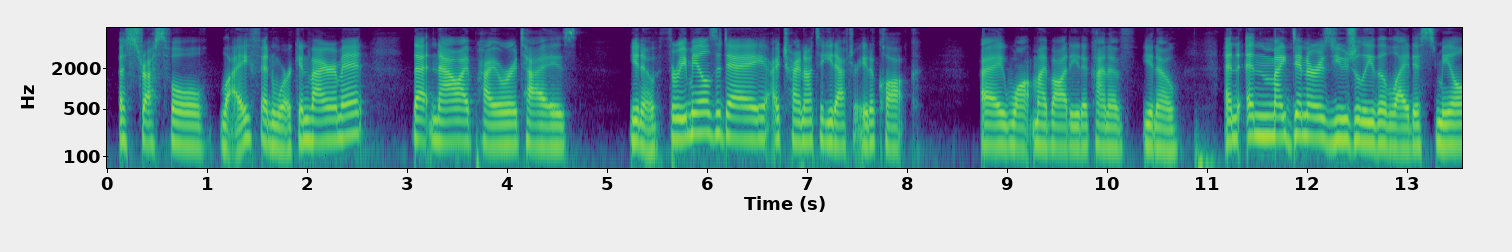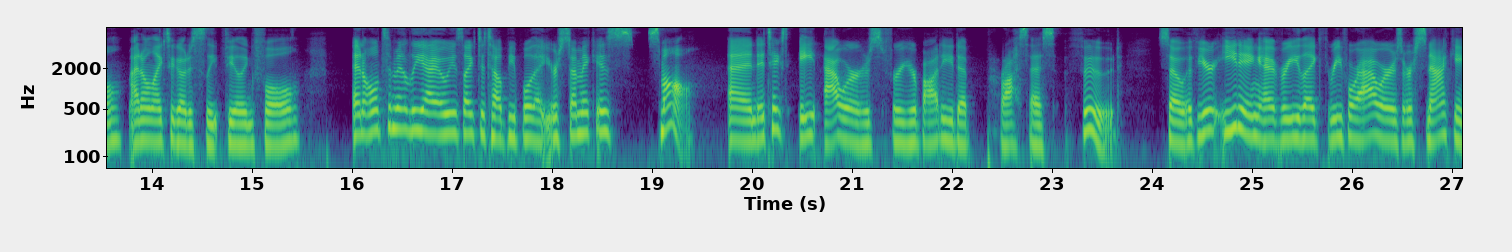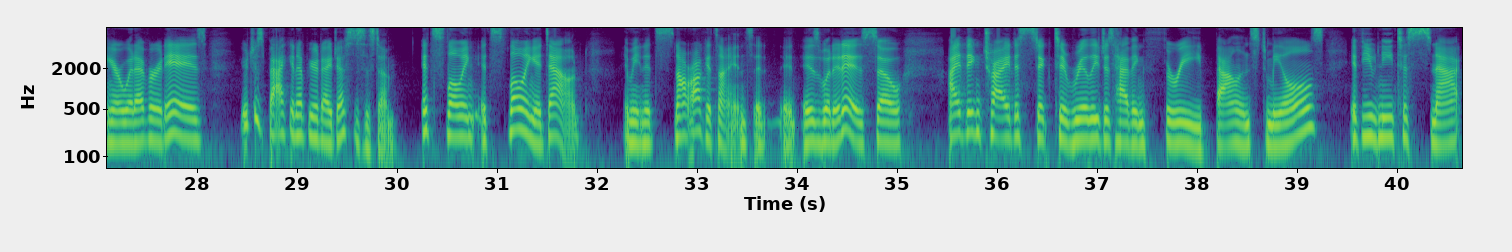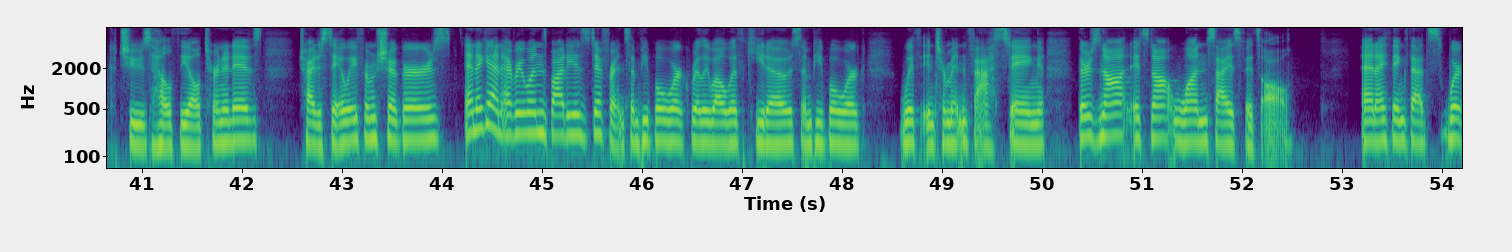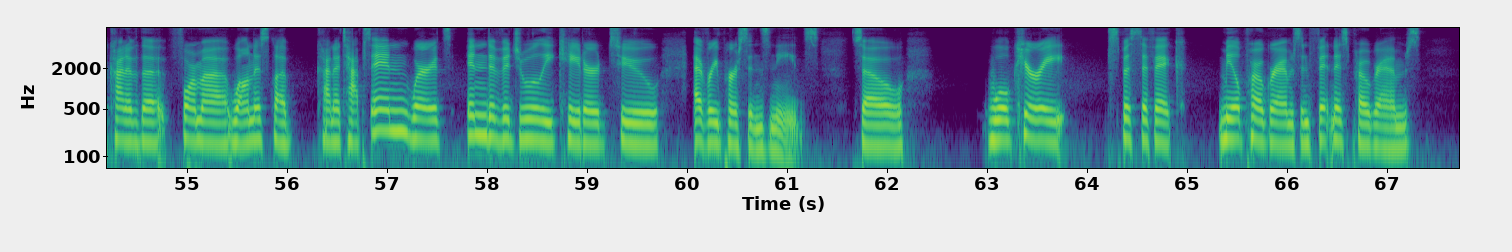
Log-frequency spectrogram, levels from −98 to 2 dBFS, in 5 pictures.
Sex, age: female, 20-39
